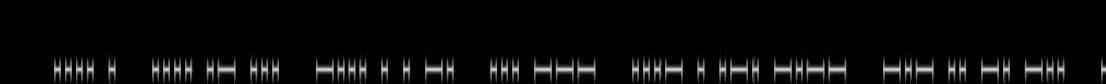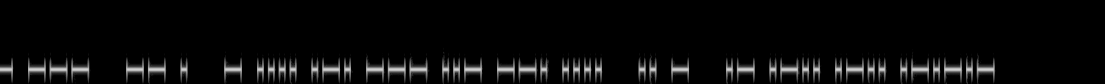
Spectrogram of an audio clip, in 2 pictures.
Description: Morse code, heard as a keyed tone, about 22 wpm, 700 Hz. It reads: HE HAS BEEN SO VERY KIND TO ME THROUGH IT ALL.
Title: Sentences from Top 1000 Words - Review Part 1 - 22wpm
